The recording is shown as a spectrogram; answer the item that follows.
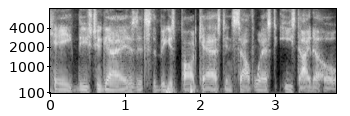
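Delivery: ordinary talk, nothing marked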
